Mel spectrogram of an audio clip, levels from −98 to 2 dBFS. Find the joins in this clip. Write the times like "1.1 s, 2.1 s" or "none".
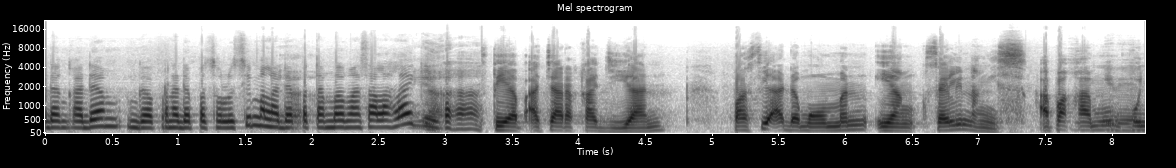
3.2 s, 7.3 s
